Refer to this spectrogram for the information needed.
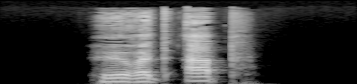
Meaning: second-person plural subjunctive I of abhören
- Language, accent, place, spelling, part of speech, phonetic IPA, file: German, Germany, Berlin, höret ab, verb, [ˌhøːʁət ˈap], De-höret ab.ogg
